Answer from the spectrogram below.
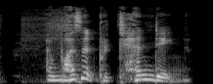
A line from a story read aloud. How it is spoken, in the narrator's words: Sydney says hotly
